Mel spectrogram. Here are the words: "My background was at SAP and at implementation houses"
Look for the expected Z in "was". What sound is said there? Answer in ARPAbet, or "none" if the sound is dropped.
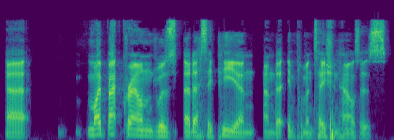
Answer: Z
